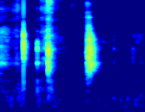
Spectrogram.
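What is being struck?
Glossy paper magazine pages.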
